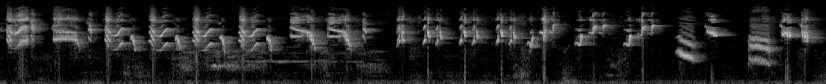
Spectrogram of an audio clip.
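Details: Long-tailed shrike song rich in mimicked phrases, including fighting-sparrow notes, used as a lure for other shrikes: a fast, steady run of sharp high chirps, closing with a few lower, swooping whistles.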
